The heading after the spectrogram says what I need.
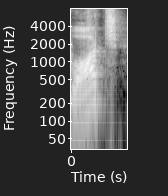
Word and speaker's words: watch: و باید توجه بفرمایید عزیزان که تی در watch ناخواناست و تلفظ نمیشه.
